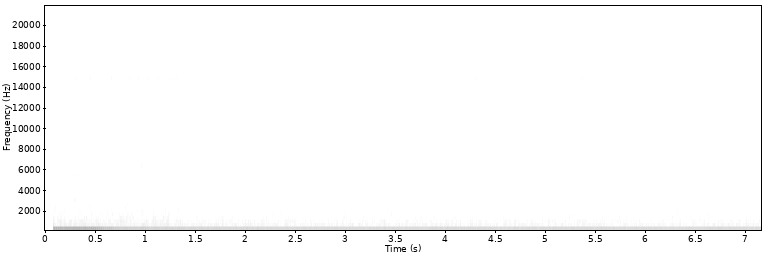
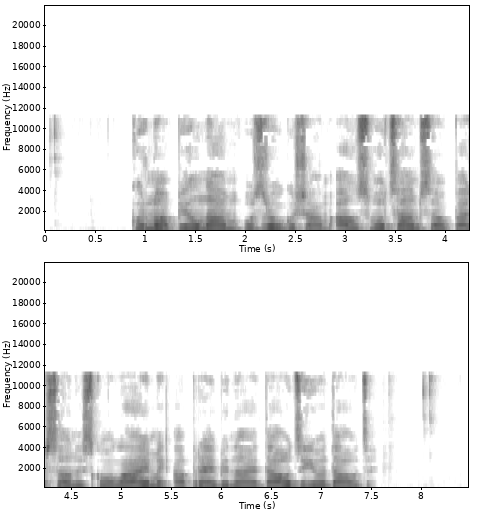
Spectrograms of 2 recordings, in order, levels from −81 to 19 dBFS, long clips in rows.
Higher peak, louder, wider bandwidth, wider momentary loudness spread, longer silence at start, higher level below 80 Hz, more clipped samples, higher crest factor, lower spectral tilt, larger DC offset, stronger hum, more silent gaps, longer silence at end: second, -38 dBFS vs -6 dBFS; second, -61 LUFS vs -23 LUFS; first, 16.5 kHz vs 12 kHz; about the same, 10 LU vs 9 LU; second, 0.05 s vs 0.85 s; first, -56 dBFS vs -74 dBFS; neither; about the same, 18 dB vs 18 dB; first, -5 dB/octave vs -1.5 dB/octave; neither; neither; neither; second, 0 s vs 0.35 s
